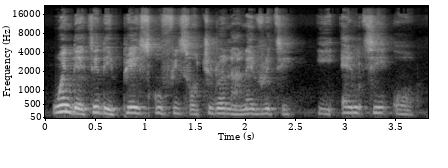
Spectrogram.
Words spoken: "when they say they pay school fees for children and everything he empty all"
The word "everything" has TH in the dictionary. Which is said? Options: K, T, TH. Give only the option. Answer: T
